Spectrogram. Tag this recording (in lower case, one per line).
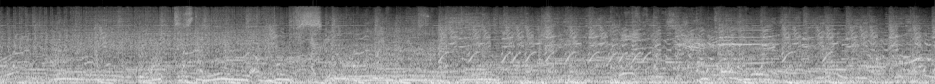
speech
music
